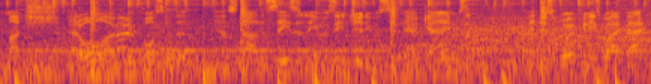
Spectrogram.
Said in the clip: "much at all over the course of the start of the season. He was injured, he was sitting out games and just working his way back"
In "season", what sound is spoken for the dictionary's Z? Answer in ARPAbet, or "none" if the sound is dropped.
Z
